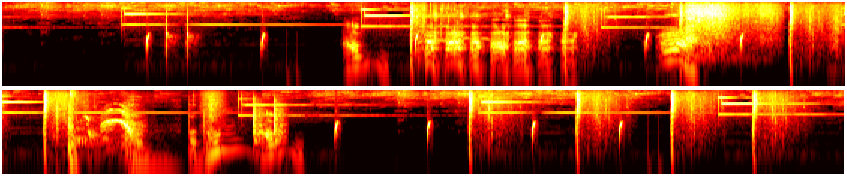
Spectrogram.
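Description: A small bird chirps in short, high bursts.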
